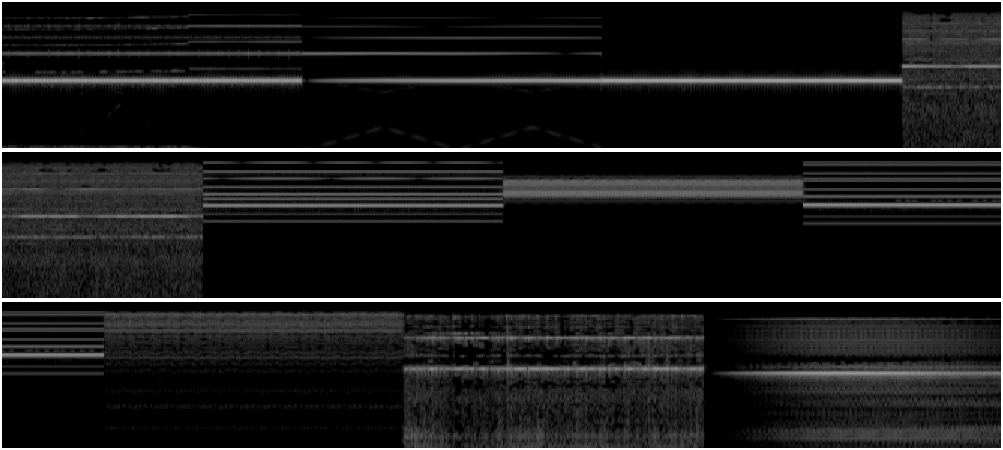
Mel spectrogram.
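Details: Simulated tinnitus sound effect: a series of steady high-pitched ringing tones and hiss, changing every couple of seconds.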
